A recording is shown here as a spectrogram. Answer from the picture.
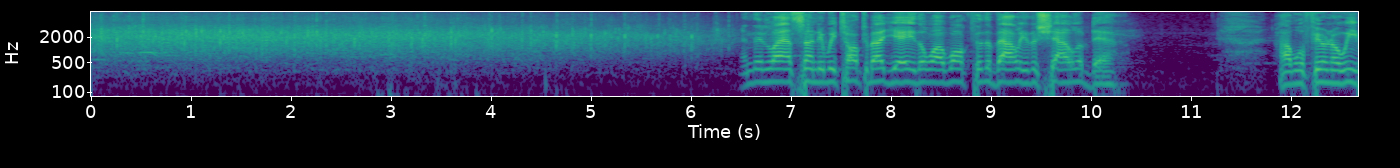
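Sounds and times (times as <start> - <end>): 
hands clapping to the Lord: 0.0 - 6.7
speech: 6.5 - 10.3, 11.9 - 12.6.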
